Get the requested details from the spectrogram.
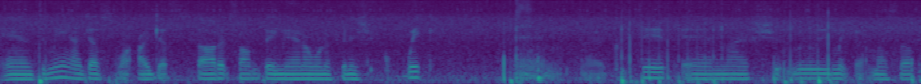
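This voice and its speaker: A fourteen-year-old boy rambles through casual let's-play commentary on a mobile game, restarting often. His medium-pitched voice is very animated but weak from a recent illness, with vocal fry and a measured pace. The recording is very noisy.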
